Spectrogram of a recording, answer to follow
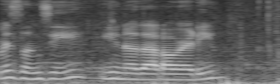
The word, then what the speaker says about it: Lindsie: Okay, so my name is Lindsie. You know that already. Like Lindsie Lohan, but not like Lindsie Lohan. Just if that helps with pronunciation.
